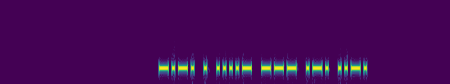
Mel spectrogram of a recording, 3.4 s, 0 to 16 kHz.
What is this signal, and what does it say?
Morse code, heard as a keyed tone, about 49 wpm, 700 Hz. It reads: CE4ORF
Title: DXCC-100 Call Signs - 6 Characters - Repeated 3x - 50wpm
